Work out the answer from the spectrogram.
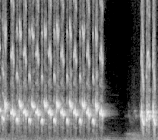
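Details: Yellow-vented bulbul giving fast 'ropel' chatter meant to provoke wild birds into replying: a two-second burst of quick, bright, bubbling notes, a brief silence, then a new burst starting.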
